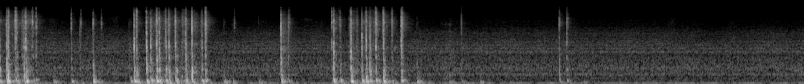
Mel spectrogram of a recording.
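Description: Quick runs of sharp clicks or taps in several short bursts, then single clicks, trailing off into a faint low hum.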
